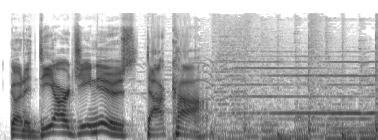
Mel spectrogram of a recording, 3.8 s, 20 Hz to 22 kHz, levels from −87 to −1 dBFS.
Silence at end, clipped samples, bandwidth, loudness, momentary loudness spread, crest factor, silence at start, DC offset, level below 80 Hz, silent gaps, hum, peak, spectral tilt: 0 s; under 0.1%; 15.5 kHz; -17 LUFS; 15 LU; 16 dB; 0.1 s; under 0.1%; -38 dBFS; none; none; -4 dBFS; -3 dB/octave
